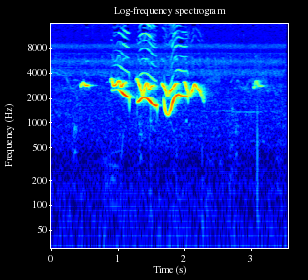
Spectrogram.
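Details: Decoy liocichla giving a short burst of song: three loud, swooping whistled notes run together, framed by single softer whistles before and after.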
